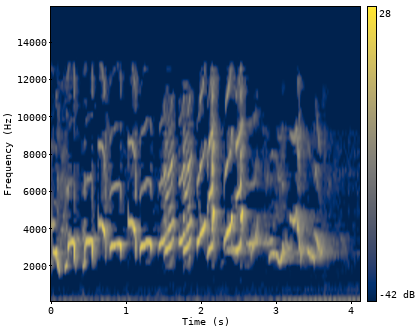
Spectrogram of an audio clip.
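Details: Oriental magpie-robin, a captive songbird in full song, used to provoke other magpie-robins to sing and spread their tails: rapid run of high whistled and chirping notes, many per second, over a faint low hum.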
